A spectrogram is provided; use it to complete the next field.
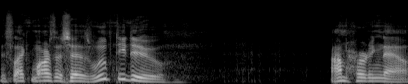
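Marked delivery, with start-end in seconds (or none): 0.9-4.1 swooping, sarcastic, unimpressed sing-song. Retelling Martha's answer to Jesus about her dead brother: imitating Martha's sarcasm. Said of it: "I think sarcastically".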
